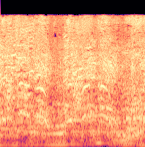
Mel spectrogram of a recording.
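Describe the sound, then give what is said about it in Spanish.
Crowd cheering and chanting for Humberto de la Calle as he arrives to celebrate being chosen the Liberal party's sole presidential candidate: a loud, dense, continuous roar of voices that holds steady throughout. “Humberto de la Calle fue recibido en medio de aplausos y arengas para celebrar su triunfo al ser elegido como el candidato único del liberalismo para la presidencia de la República.”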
